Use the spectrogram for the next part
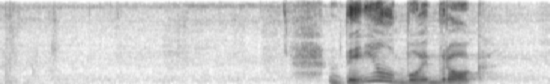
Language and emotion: Russian, positive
